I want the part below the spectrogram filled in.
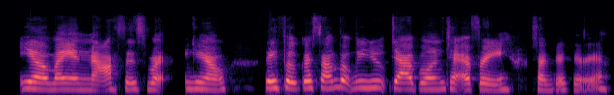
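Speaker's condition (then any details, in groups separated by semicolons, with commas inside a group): Cerebral palsy; onset before birth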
